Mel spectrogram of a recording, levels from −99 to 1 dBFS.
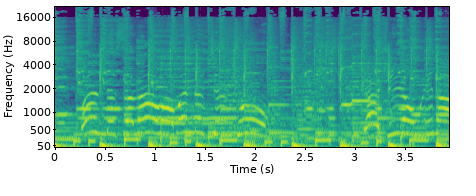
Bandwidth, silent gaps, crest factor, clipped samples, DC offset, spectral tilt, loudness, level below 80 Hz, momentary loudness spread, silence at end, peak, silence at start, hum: over 20 kHz; none; 10 dB; 0.2%; under 0.1%; -5 dB/octave; -11 LUFS; -16 dBFS; 6 LU; 0 s; 0 dBFS; 0 s; none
